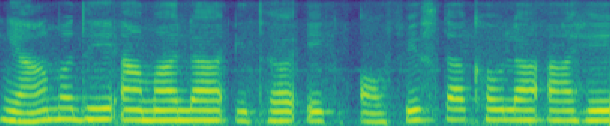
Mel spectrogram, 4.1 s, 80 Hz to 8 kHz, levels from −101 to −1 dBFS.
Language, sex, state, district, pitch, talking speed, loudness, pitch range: Marathi, female, Maharashtra, Gondia, 230 Hz, 105 wpm, -14 LUFS, 215-235 Hz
